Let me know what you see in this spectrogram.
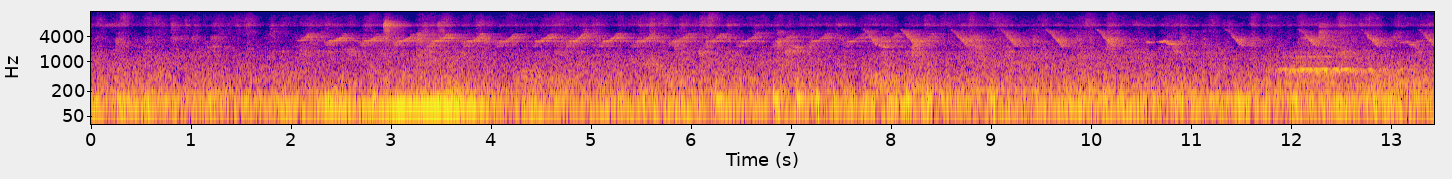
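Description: A small bird chirping: a quick run of short, even notes, then a series of falling chirps, a few a second.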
